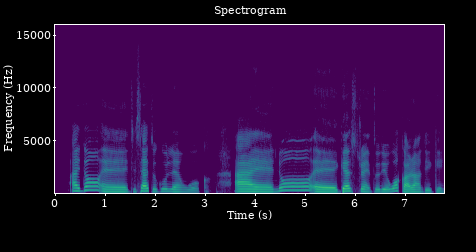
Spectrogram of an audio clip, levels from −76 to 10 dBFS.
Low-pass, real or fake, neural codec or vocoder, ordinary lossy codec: 14.4 kHz; real; none; none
